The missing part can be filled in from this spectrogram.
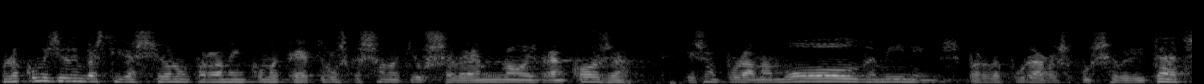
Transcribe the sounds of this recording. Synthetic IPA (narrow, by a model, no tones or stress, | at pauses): unɐkumis̬joðimbəst̪iɣɐsjonumpɐɾlɐmẽŋkomɐkɛt̪luskəsoŋɐkiuwsɐβɛmnõŋɛzɣɾaŋkɔzɐ | ɛzumpɾuɣɾamɐmolˠd̪əminimspəɾðəpuɾarəspunsɐβilit̪at̪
